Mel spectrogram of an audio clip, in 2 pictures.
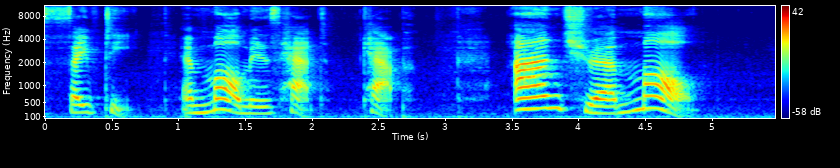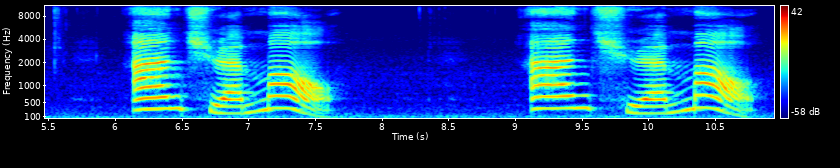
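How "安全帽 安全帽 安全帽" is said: slow deliberate model reading; practicing tones. Shown as a demonstration. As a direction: read 安全帽 slowly, syllable by syllable. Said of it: "read after me".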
